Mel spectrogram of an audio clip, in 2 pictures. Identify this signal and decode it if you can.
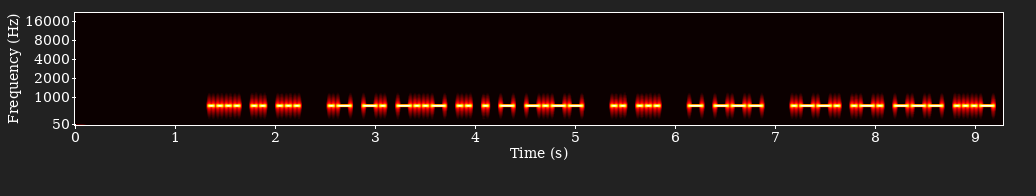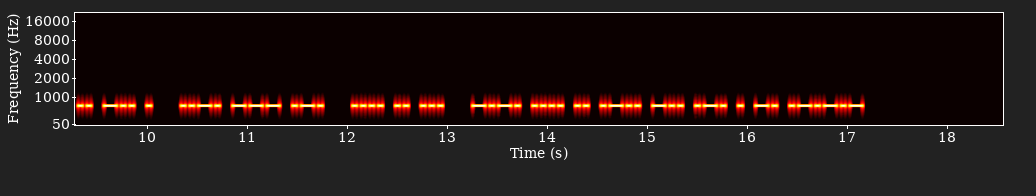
Morse code, heard as a keyed tone, about 28 wpm, 700 Hz. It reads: HIS ANXIETY IS TO PROVIDE FOR HIS CHILDREN.
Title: Sentences from Top 1600 Words 28wpm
